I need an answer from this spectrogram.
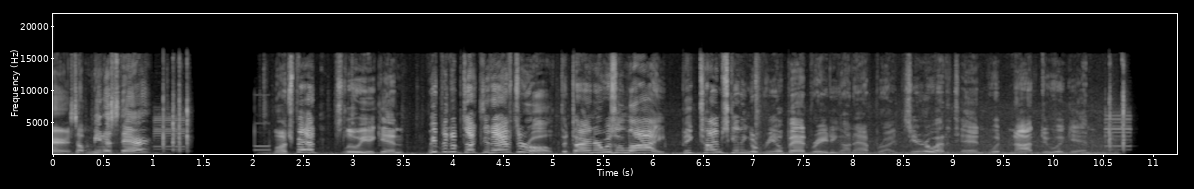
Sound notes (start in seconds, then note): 2.0 beeps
